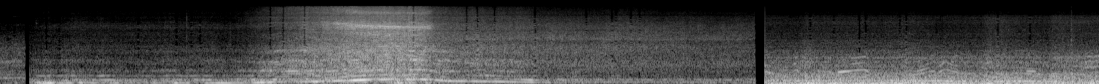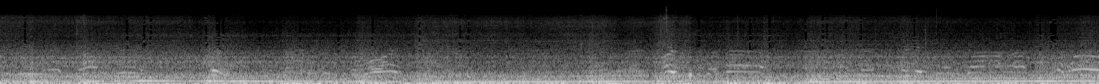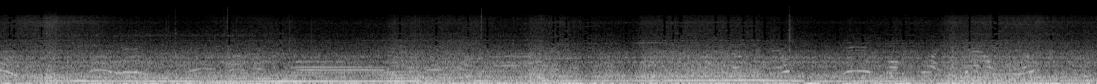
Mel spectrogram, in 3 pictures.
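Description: A car passing by at speed in the first few seconds, its engine note rising and then falling as it goes past, with a hiss of spray from the wet track. After a sudden cut, the cabin of a Lotus Elise on a wet circuit: the engine runs at a steady note with dense road and tyre noise, and the pitch rises slightly near the end.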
